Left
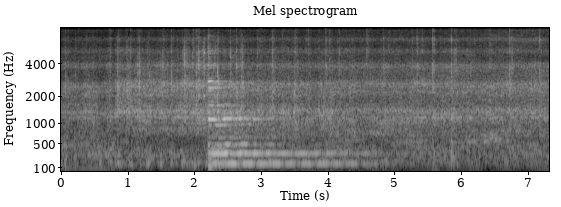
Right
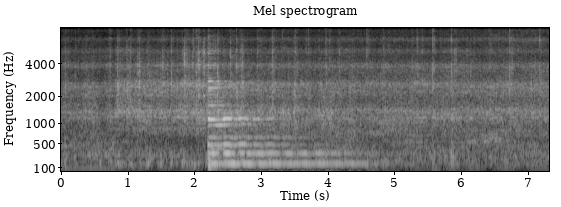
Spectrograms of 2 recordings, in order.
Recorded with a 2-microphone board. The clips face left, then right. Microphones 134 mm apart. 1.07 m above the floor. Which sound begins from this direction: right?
A guitar, at 2.2 s.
